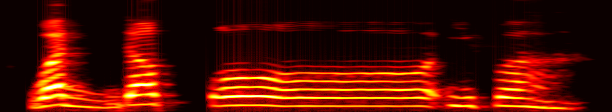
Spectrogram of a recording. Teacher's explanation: Ta marbuta bunyi macam ha. Angin yang lepas tadi.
